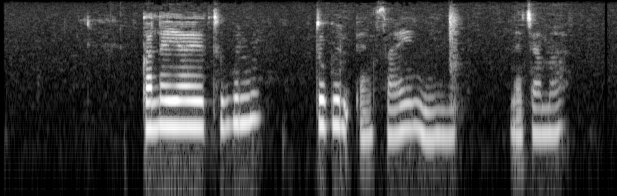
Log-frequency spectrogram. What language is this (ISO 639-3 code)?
kln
